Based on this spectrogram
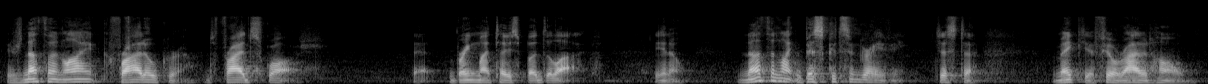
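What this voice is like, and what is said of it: Non-local regional accent. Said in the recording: “as you can tell, I'm not from southern New Hampshire. I haven't lost my accent yet”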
